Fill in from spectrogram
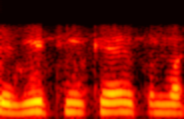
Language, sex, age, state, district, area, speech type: Hindi, female, 30-45, Uttar Pradesh, Mirzapur, rural, conversation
